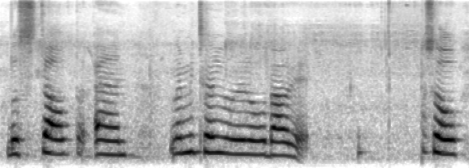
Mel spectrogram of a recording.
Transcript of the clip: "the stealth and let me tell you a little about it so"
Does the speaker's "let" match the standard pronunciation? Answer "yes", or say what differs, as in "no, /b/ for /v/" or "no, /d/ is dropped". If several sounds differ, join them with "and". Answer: yes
